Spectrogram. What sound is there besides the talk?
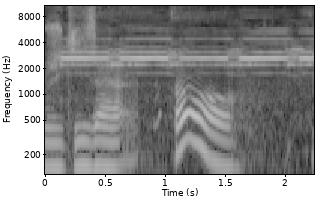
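fire alarm ringing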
